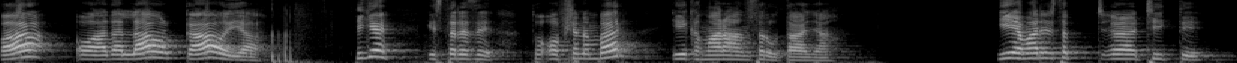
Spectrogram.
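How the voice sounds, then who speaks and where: High, bright-voiced male exam teacher. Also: lively intonation. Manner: repeats words slowly and drawn out, fills with "theek hai". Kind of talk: explaining spelling questions from a whiteboard.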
